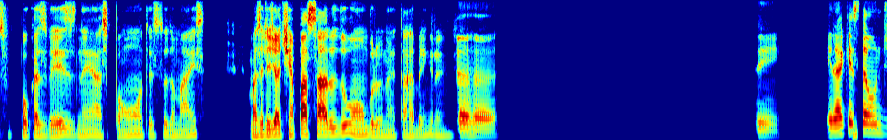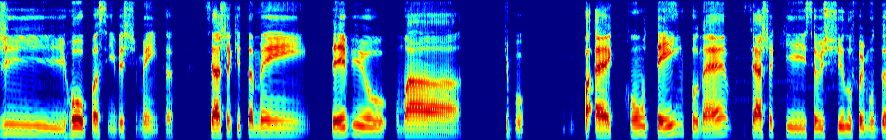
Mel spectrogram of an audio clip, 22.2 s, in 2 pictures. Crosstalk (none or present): none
